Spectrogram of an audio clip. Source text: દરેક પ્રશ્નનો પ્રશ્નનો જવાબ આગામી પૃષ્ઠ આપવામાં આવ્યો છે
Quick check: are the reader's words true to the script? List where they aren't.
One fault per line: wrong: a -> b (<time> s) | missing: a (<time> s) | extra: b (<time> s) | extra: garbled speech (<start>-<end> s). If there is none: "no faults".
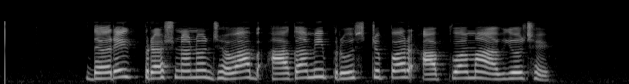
missing: પ્રશ્નનો (1.9 s)
extra: પર (3.9 s)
